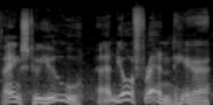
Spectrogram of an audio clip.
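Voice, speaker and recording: An actor playing an old male sage and scholarly storyteller in a video game, speaking in a gravelly, measured way. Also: fairly high pitch, big pitch swings, darkish tone, faint music behind, exaggerated voice. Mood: solemn. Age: older.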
